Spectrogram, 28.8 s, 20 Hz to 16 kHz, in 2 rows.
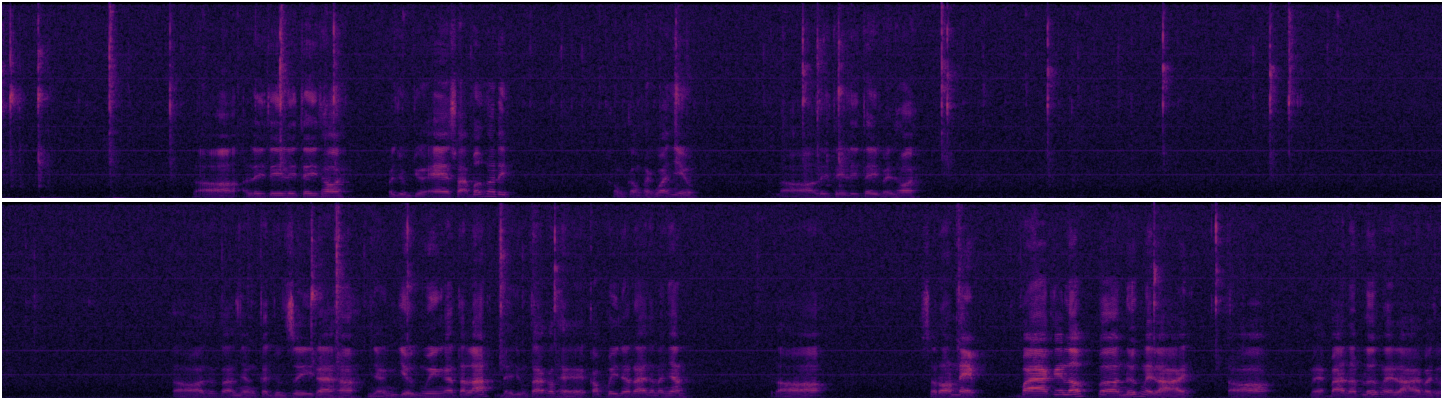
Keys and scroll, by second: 0.2 ctrl+0, 1.2 ctrl+space, 2.1 typing, 2.9 ctrl+space, 3.4 e, 8.3 ctrl+0, 8.4 -, 13.0 ctrl+alt+t, 19.5 alt+space, 26.7 ctrl+e.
